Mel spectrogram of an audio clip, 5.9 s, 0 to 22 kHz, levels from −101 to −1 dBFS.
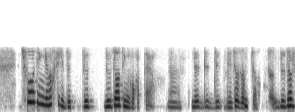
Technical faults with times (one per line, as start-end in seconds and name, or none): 0.00-5.91 G.729 codec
